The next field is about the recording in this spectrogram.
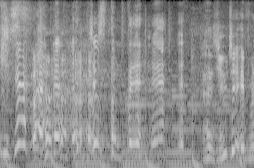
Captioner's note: laughter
